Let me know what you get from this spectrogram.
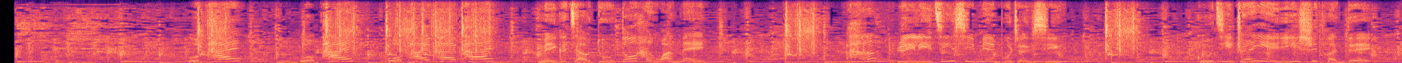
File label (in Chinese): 女, 广告, 品牌形象, 整形医院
